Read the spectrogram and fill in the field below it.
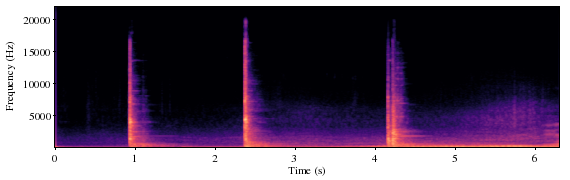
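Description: A hammer taps a worn pin on a farm plow back down: three loud, ringing metallic strikes spaced a second or two apart, heard up close over a steady low hum.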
